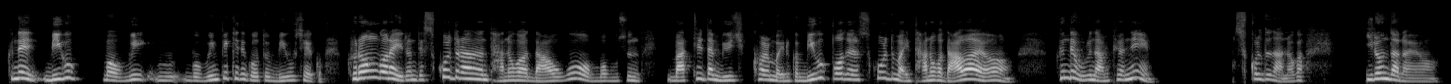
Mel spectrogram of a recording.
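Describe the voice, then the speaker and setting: A woman's voice: mid-range voice, lively intonation, fairly quick. A middle-aged woman from South Korea giving a chatty English lesson in Korean, explaining set phrases through example sentences. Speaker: English teacher. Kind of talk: casual online English lesson.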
